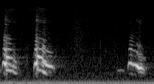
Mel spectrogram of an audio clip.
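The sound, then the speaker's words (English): Three quick turkey gobbles from a sound effects record, fairly loud: two in fast succession, then a pause before a third, each a warbling burst over a low steady hum. “We would use sound effects records that included turkeys and included puppies.”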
